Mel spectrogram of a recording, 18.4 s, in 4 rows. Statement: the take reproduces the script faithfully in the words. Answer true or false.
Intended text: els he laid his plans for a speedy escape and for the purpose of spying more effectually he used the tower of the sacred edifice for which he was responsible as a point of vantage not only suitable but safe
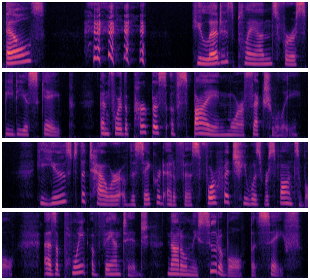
false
